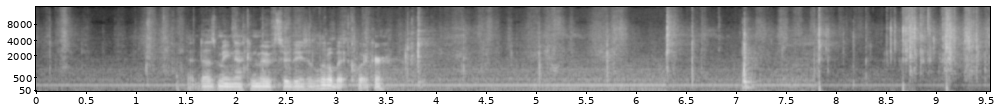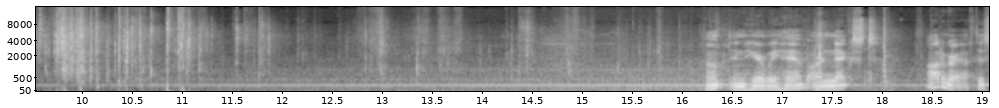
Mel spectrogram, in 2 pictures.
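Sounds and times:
cards shuffling with clicks: 0.0 - 16.1
foil wrapper crinkling: 7.7 - 14.8.

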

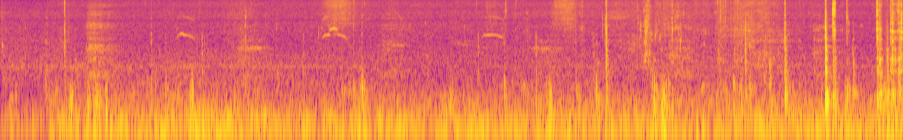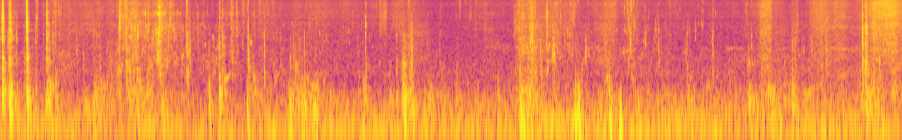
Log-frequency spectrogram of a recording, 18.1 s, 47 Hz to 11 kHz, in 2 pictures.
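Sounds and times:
wind rumbling on microphone: 0.0 - 18.0
water slapping against kayak: 4.8 - 18.0
knocks and splashes: 6.0 - 13.4, 14.2 - 17.9.

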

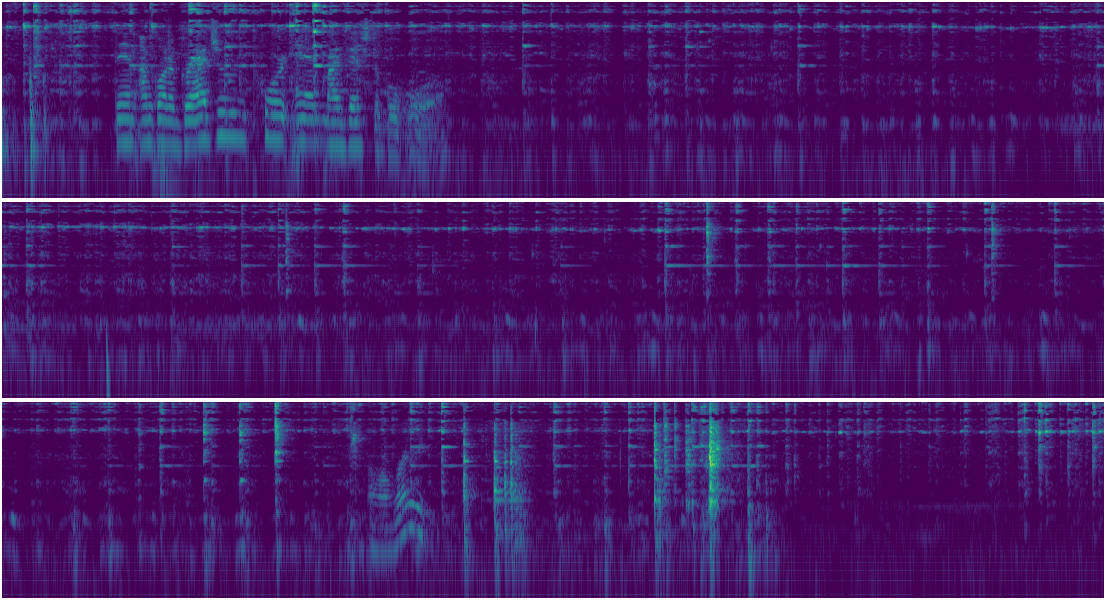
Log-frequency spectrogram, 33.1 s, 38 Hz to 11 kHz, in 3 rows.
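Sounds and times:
wire whisk clinking in a bowl: 0.0 - 33.0.

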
